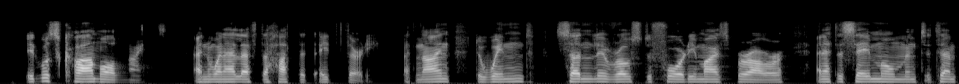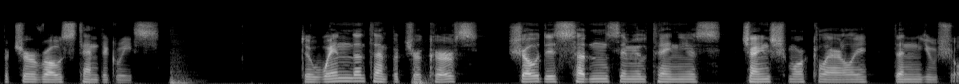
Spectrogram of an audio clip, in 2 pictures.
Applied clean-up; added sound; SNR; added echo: classical method log-MMSE.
